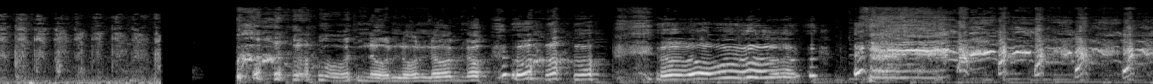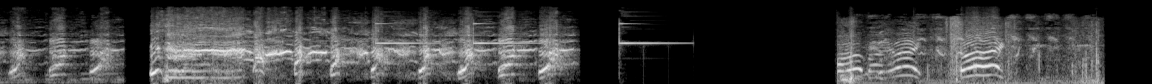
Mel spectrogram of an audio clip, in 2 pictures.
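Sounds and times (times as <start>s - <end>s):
person laughing loudly: 2.4s - 17.4s, 20.2s - 22.5s.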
